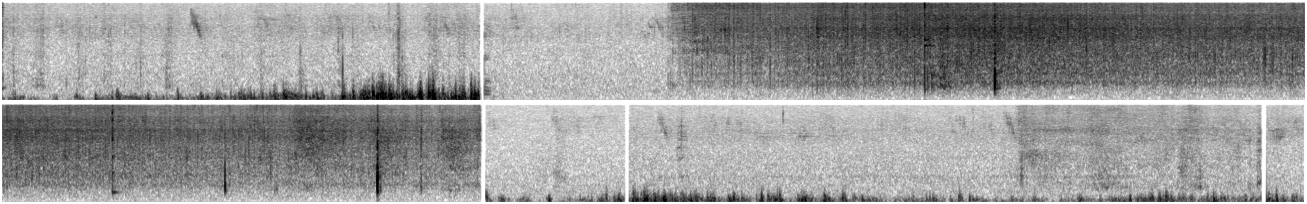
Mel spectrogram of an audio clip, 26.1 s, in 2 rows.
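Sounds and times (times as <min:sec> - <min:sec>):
sauce sizzling in a wok: 0:06.7 - 0:17.8.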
